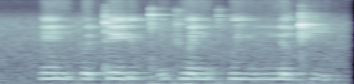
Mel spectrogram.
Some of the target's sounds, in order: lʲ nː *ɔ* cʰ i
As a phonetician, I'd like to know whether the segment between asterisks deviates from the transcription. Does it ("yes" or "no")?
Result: yes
